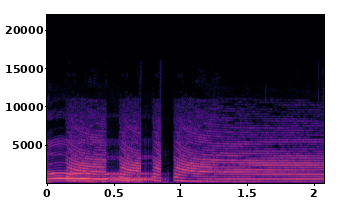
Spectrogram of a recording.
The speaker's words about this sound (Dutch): Eh, hoorde jij die toeter ook? Ja, ja, zeker. Uh, ja, idioot buiten aan de toeteren.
